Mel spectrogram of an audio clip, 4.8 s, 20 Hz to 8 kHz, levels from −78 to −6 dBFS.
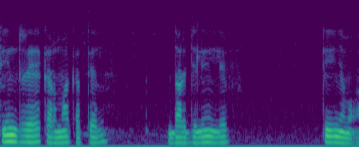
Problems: low volume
